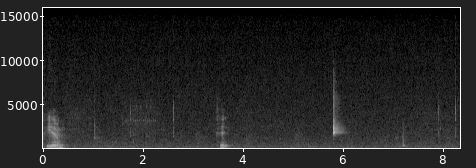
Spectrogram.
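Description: Small plastic pieces click and tap softly as fingers handle them.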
